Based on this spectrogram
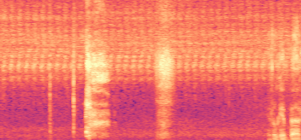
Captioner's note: Dylan coughing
